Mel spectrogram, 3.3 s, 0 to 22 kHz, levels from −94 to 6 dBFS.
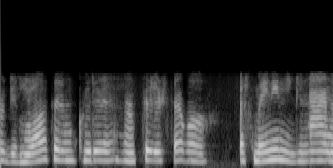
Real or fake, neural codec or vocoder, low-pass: fake; codec, 16 kHz, 1 kbps, X-Codec, HuBERT features, trained on balanced general audio; 3.6 kHz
